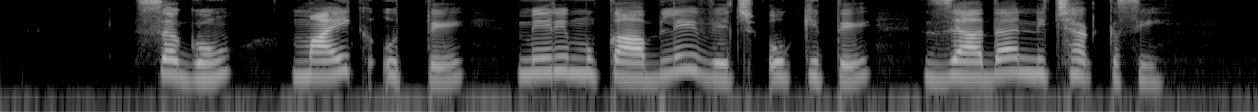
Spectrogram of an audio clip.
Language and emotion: Punjabi, neutral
